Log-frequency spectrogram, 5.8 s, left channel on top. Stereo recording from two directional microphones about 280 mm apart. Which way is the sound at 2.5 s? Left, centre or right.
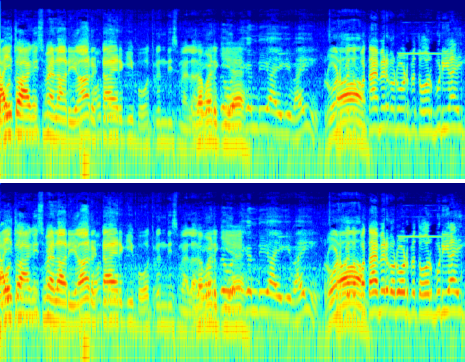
Centre.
